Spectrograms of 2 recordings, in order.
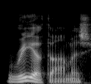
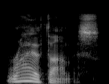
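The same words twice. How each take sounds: First: The name is pronounced the Latin way. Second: The name is pronounced the English way.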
